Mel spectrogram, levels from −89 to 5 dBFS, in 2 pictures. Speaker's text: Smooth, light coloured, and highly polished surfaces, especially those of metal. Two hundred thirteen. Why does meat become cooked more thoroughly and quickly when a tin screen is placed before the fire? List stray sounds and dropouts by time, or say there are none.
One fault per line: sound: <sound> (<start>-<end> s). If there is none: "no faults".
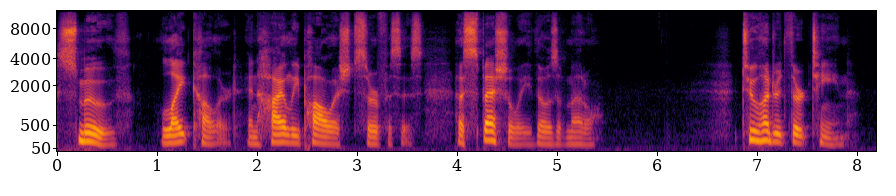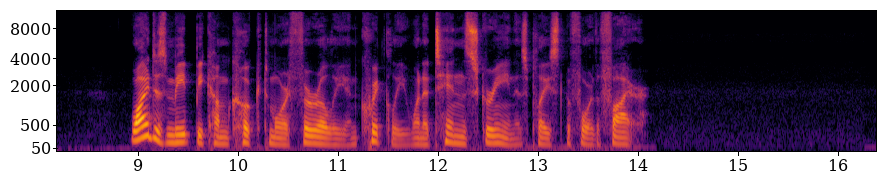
no faults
